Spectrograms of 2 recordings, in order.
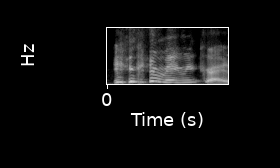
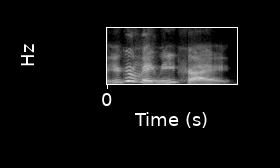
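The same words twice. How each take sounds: First: Laughing, touched. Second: Tearful, touched. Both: Real, not acted.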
